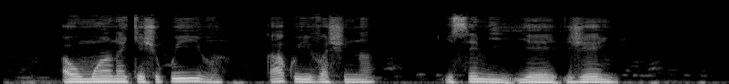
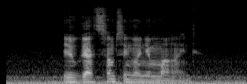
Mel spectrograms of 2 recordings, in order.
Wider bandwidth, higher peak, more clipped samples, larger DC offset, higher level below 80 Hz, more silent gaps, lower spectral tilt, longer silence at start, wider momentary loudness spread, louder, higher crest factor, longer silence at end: second, 11 kHz vs 15.5 kHz; about the same, -4 dBFS vs -4 dBFS; neither; neither; second, -38 dBFS vs -32 dBFS; neither; first, -7 dB/octave vs -5 dB/octave; first, 0.2 s vs 0.05 s; second, 11 LU vs 15 LU; first, -19 LUFS vs -25 LUFS; second, 16 dB vs 22 dB; first, 0.25 s vs 0 s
